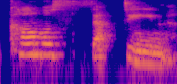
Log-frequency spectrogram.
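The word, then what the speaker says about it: Calmoseptine: you can help me it's comoceptine i think is how it's pronounced that was one of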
